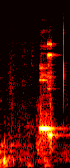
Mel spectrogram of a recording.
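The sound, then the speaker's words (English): A single, really loud electronic doorbell chime rings out clearly, a bright sustained tone lasting under a second with harmonics, followed by a brief faint click, against a quiet background. “Um, sorry, that's my doorbell.”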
